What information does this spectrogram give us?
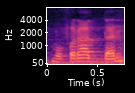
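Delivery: مفرد دن read mufradan, with an a in the ending. Shown as a demonstration. Teacher showing a valid reading, مفرد دن ending in -dan. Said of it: "پڑھنا بھی درست ہے".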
